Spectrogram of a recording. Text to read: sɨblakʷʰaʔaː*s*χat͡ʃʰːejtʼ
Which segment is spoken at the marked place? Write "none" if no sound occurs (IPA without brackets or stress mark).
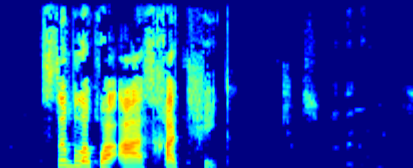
s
